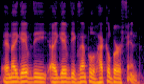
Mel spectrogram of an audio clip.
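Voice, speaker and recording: A man from Israel with an Israeli accent and Hebrew as his first language, talking as a guest and tour guide in a halting way, full of fillers and restarts. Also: on the low side, level tone, warm tone. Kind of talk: casual conversation.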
